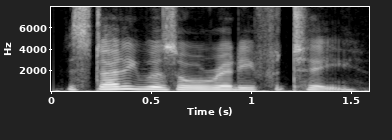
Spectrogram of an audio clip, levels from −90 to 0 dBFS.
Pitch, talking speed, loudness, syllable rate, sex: 185 Hz, 265 wpm, -16 LUFS, 6.3 syllables/s, female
